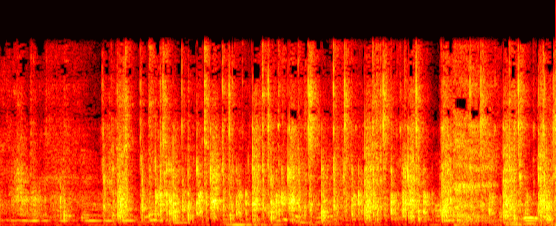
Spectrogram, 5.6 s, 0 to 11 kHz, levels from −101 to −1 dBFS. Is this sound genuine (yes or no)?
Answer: yes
